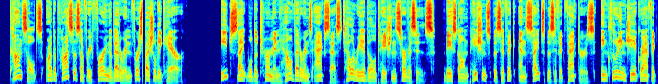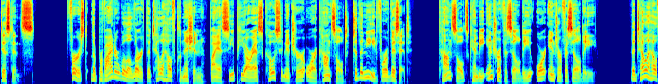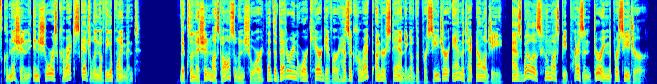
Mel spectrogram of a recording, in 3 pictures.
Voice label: English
